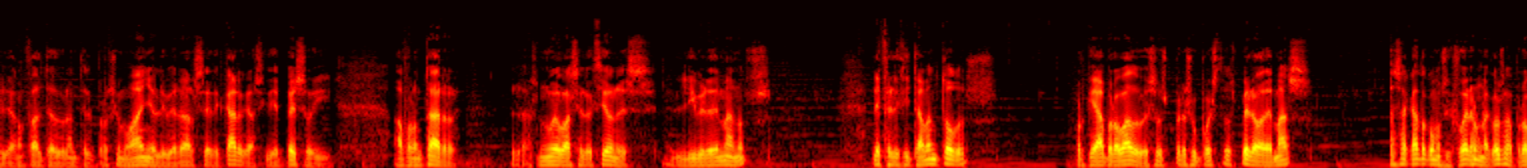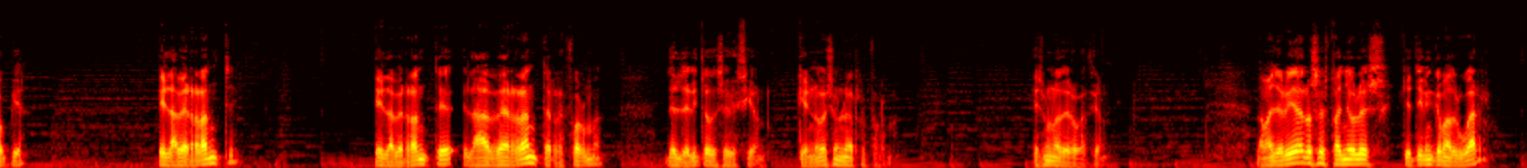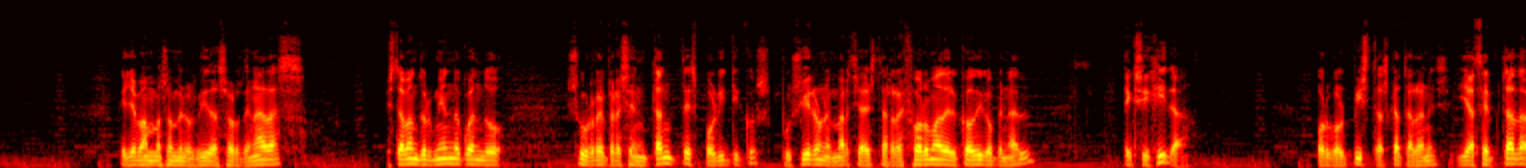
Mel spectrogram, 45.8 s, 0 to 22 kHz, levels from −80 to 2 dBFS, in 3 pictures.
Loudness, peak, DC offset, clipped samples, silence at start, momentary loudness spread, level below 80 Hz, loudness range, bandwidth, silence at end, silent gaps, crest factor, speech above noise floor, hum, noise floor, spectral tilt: -26 LUFS; -6 dBFS; under 0.1%; under 0.1%; 0 s; 16 LU; -50 dBFS; 6 LU; 13.5 kHz; 0 s; none; 22 dB; 33 dB; none; -58 dBFS; -6.5 dB/octave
